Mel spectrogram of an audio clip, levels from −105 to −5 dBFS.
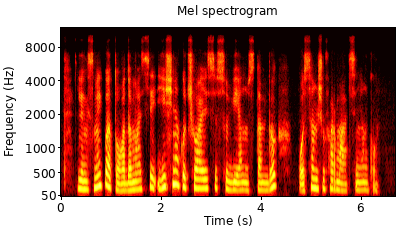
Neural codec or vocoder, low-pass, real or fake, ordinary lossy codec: codec, 16 kHz, 4 kbps, FreqCodec, smaller model; 7.2 kHz; fake; Opus, 24 kbps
